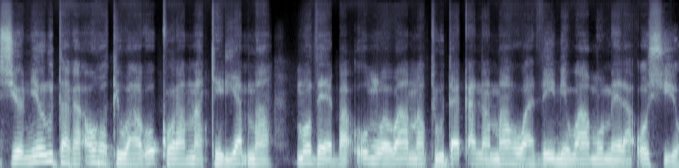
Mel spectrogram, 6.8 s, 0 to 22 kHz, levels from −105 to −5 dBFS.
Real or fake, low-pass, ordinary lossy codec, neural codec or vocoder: fake; none; none; codec, 44.1 kHz, 2.6 kbps, DAC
